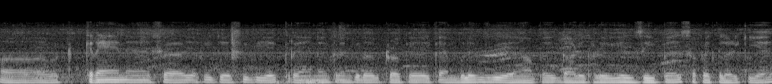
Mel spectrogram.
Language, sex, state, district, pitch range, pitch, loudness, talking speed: Hindi, male, Punjab, Fazilka, 100-105 Hz, 100 Hz, -20 LUFS, 250 wpm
